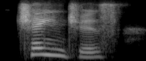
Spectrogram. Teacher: changes sounds the same used both as a noun and as a verb it has the stress on the same syllable on the first one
